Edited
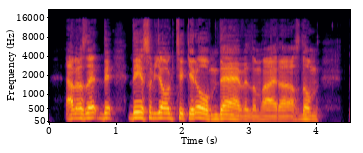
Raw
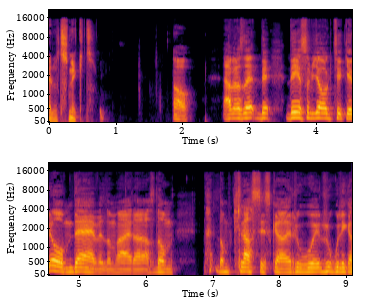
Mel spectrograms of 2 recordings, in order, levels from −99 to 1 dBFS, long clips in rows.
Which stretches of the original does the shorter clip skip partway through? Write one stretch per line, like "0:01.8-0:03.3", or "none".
none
